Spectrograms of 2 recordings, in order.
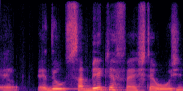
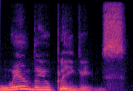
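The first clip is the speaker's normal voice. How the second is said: slow model question; 7 semitones higher, 3 dB louder, much slower than usual. Shown as a demonstration. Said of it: "por exemplo".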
